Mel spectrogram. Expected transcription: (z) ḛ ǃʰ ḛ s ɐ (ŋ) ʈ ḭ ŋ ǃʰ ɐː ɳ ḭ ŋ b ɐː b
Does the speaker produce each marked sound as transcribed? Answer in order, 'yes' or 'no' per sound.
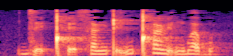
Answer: no, yes

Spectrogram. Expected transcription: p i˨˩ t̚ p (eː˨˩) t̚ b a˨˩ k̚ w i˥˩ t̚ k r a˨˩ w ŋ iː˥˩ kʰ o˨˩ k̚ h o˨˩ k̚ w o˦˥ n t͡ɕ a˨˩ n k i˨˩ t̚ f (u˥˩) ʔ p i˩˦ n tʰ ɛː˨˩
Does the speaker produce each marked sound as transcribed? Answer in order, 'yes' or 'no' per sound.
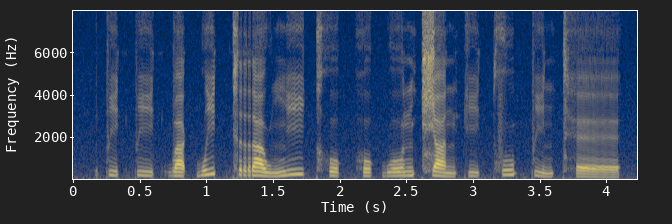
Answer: no, no

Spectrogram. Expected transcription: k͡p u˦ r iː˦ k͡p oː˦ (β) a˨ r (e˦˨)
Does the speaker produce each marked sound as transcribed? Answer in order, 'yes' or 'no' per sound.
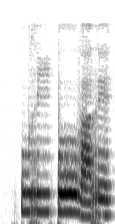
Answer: yes, no

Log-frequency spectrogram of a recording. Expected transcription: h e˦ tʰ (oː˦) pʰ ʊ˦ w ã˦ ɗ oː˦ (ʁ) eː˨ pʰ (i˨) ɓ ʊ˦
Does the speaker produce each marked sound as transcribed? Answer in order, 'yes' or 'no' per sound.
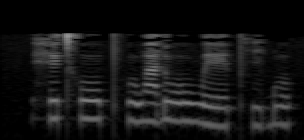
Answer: yes, no, yes

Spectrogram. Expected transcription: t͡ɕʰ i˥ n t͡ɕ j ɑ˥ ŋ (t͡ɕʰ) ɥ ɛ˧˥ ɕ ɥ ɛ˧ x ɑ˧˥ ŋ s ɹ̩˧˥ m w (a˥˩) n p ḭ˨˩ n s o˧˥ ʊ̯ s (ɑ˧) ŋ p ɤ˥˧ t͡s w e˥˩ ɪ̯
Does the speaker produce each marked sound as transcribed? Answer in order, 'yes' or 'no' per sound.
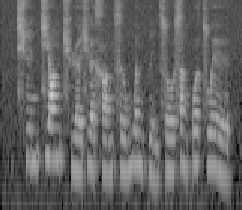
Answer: yes, no, yes

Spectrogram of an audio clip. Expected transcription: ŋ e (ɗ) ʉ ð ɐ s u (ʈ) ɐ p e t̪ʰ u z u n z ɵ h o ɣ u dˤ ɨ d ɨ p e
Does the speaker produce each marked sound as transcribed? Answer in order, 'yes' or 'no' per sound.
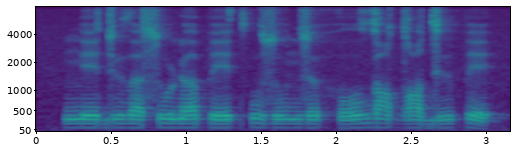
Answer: no, no

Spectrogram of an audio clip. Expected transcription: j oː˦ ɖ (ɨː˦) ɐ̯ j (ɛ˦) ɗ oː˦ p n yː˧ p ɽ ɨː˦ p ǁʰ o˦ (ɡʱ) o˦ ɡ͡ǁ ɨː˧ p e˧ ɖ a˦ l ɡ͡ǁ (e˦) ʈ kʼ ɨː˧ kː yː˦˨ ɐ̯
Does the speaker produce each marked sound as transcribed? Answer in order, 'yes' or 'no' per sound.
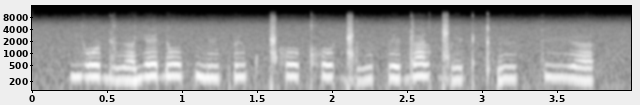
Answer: no, yes, no, no

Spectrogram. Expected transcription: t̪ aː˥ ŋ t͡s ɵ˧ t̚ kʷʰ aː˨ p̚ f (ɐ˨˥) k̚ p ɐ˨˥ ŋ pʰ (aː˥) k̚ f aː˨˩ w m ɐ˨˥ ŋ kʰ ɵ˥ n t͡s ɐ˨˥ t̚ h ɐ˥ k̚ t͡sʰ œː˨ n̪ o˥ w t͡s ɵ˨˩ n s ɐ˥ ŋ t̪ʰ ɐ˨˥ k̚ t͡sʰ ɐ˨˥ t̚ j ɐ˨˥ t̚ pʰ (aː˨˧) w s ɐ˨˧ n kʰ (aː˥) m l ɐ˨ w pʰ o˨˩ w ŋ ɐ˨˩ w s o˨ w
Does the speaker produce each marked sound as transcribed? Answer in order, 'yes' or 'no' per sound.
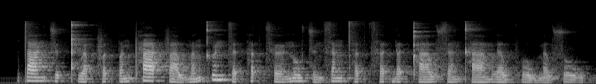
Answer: no, yes, yes, no

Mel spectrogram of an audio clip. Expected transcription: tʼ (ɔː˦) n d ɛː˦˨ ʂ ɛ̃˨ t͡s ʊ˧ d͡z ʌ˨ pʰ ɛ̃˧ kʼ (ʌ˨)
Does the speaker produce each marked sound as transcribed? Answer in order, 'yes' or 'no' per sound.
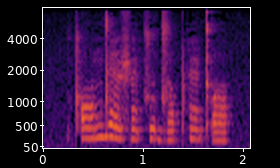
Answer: no, yes

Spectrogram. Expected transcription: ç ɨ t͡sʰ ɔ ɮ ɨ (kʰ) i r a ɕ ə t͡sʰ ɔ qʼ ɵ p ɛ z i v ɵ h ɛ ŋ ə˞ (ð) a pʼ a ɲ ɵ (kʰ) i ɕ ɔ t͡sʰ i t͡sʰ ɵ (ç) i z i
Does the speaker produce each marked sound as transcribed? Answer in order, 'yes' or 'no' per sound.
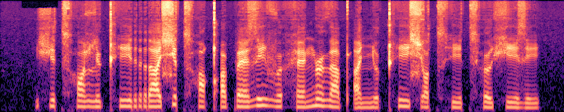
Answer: yes, yes, yes, yes

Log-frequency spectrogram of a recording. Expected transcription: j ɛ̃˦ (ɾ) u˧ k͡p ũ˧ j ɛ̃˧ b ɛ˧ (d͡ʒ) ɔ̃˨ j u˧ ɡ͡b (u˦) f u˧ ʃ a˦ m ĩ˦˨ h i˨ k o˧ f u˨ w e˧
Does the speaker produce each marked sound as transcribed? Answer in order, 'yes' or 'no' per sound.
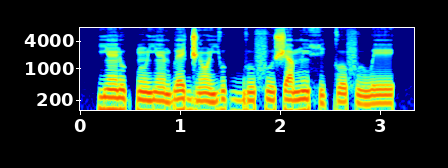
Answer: yes, yes, no

